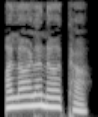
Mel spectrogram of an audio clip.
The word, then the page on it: ಅಲಾಳನಾಥ: kannada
